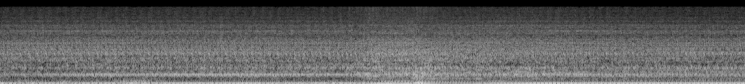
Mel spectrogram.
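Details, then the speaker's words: 2002 Mazda MX-5 Miata NB idling roughly with an uneven, lumpy beat: misfire on two cylinders; unplugging and refitting the front coil makes no difference, coils previously ruled out, ECU fault suspected. "so I've got the front coil disconnected and I'm just going to start it up plug that coil back in and as you can hear doesn't make any difference"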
